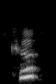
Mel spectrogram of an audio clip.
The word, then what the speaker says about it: could: at the end of the of the model could should okay could you please give me a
